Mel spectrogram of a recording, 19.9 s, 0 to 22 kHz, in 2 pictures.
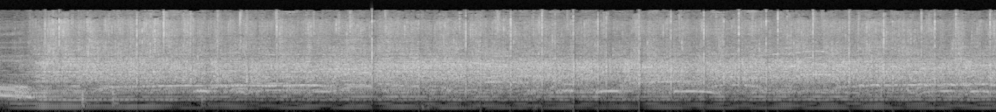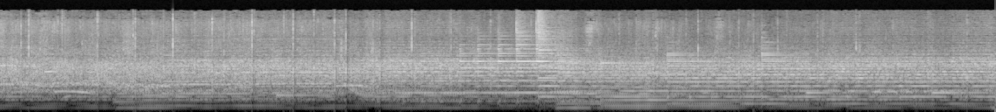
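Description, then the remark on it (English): An audience, hands lifted above their heads, claps steadily and loudly as a 60-second clap offering, a dense, continuous roar of applause with sustained music tones playing underneath. “And then you're going to give him a clap offering for just 60 seconds.”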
